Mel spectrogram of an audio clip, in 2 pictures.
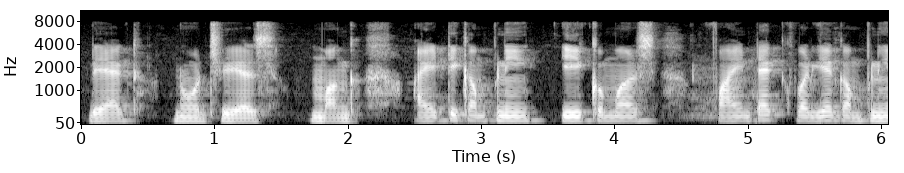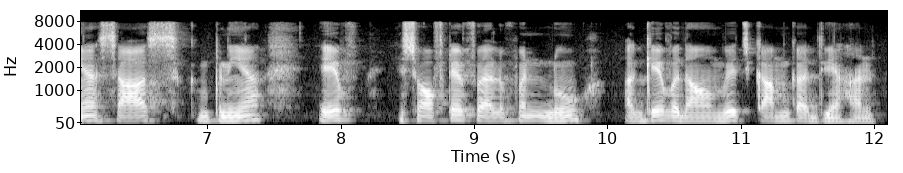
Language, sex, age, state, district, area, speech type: Punjabi, male, 18-30, Punjab, Hoshiarpur, urban, spontaneous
